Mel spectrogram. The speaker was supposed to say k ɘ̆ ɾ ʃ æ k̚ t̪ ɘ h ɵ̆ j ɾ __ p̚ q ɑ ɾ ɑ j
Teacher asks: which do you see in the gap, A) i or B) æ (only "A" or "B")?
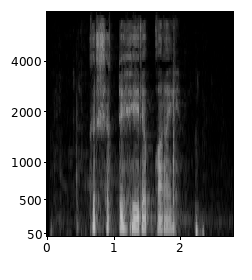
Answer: B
